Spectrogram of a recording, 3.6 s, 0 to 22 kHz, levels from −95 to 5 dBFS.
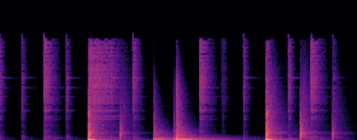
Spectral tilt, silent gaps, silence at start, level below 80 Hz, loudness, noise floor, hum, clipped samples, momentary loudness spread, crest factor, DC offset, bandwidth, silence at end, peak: -5.5 dB/octave; none; 0.45 s; -28 dBFS; -27 LUFS; -57 dBFS; none; under 0.1%; 21 LU; 22 dB; under 0.1%; 16.5 kHz; 0.4 s; -4 dBFS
